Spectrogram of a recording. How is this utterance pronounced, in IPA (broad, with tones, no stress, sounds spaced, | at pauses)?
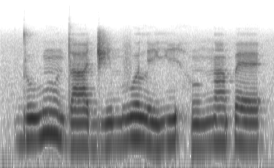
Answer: d u˨ β ũ˦˨ d aː˨ d͡ʒ i˨ m v ʊ˦ l i˨ j i˦ h ũ˨ ŋ ã˦ p ɛ˦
